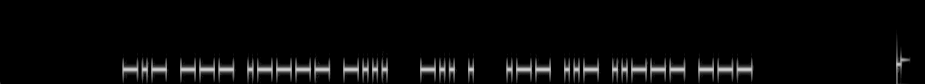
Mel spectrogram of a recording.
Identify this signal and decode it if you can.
Morse code, heard as a keyed tone, about 25 wpm, 700 Hz. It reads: KO1B DE WU2O
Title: USA Callsign DE Callsign - 4 Characters - 25wpm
